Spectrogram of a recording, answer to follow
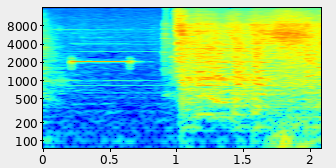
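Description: A short high beep, then about a second in a car engine is cranked and starts, loud from the moment it catches.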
